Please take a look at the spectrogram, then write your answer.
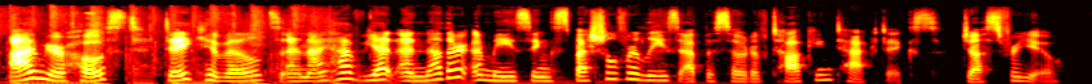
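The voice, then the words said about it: Exaggerated podcast host voice. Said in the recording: “laughing at my podcast voice”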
